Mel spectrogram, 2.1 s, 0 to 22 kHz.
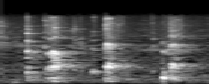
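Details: Boys aged 6 and 7 deliberately burping: three loud, deep, gurgling throat sounds in a row; burping.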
